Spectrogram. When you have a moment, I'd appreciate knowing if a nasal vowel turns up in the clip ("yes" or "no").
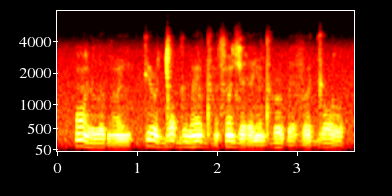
yes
